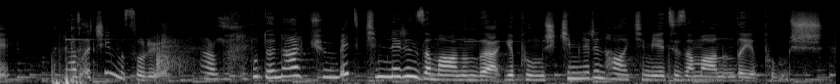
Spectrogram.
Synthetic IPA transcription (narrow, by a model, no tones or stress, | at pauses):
biɾazat͡ʃʰɯjmːɯso̞ɾujo̰ | bud̪ø̞næɾcʰymbɛt̪cʰimlʲe̞ɾinzamaːnɯnd̪ajapʰɯlˠmɯʃcʰimlʲe̞ɾinɦaːcʰimije̞t̪ʰizamaːnɯnd̪ajapʰɯlˠmɯʃ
